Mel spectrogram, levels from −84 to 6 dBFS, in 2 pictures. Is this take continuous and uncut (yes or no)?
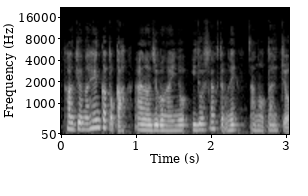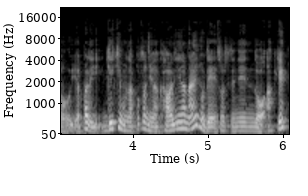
no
